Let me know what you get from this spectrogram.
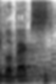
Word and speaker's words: Gobert: Até o Vinícius Soares mandou aqui, Gobert, certeza, sem erro.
